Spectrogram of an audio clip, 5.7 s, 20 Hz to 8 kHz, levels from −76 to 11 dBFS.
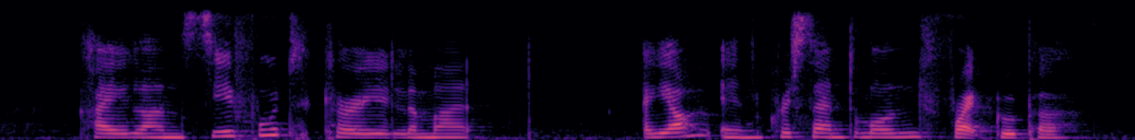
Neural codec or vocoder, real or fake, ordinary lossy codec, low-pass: codec, 16 kHz, 2 kbps, X-Codec, HuBERT features, trained on general audio; fake; none; 7.2 kHz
